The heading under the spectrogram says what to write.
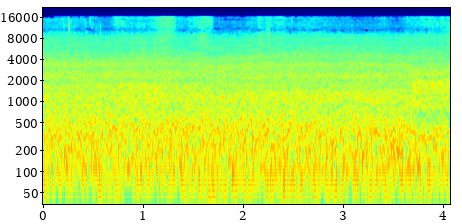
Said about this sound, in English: So, again, we're sitting right here up above the banks of the Selway River in the Selway Bitterroot Wilderness. And you probably hear the river a little bit in the background. We are in one beautiful lobe of this Idaho wilderness.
